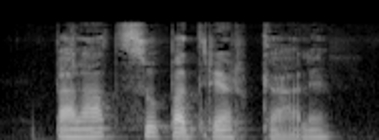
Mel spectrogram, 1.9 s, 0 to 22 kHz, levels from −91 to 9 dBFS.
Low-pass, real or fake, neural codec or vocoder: 10.8 kHz; real; none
